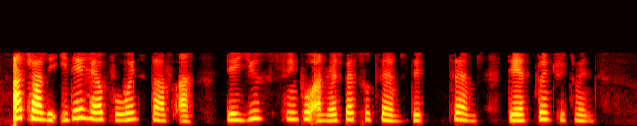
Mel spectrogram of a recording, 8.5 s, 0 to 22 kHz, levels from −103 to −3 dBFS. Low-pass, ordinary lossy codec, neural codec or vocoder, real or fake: 7.2 kHz; AAC, 16 kbps; none; real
